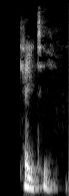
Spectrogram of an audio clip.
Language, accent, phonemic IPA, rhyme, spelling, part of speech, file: English, Southern England, /ˈkeɪti/, -eɪti, Katie, proper noun, LL-Q1860 (eng)-Katie.wav
- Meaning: 1. A diminutive of the female given name Catherine or any of its variant spellings 2. Alternative spelling of Katy (“the Missouri–Kansas–Texas (MKT) Railroad”)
